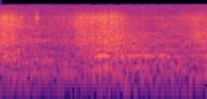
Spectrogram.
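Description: Skis carving slalom turns on snow: a hiss of the edges scraping the snow with each turn, swelling and fading about once a second.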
